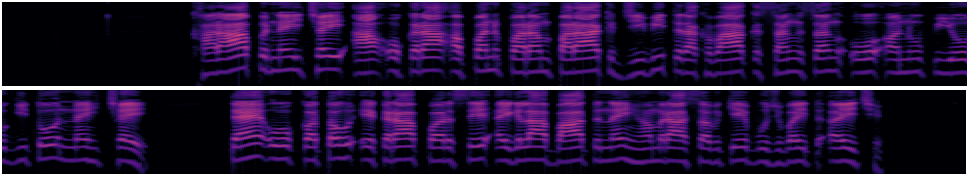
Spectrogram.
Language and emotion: Maithili, neutral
